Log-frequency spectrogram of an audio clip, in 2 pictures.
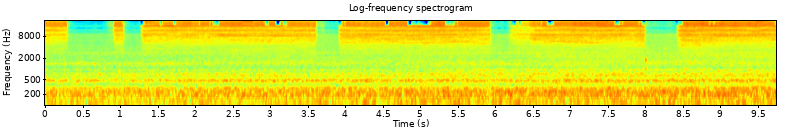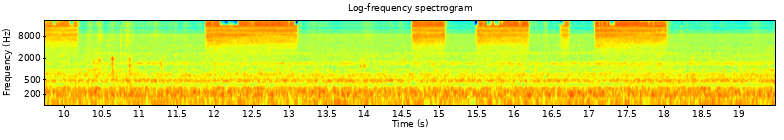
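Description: A spray gun lays automotive 2K clear coat onto a model car body in a continuous loud, close hiss. Brief pauses between passes break the spray every few seconds.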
